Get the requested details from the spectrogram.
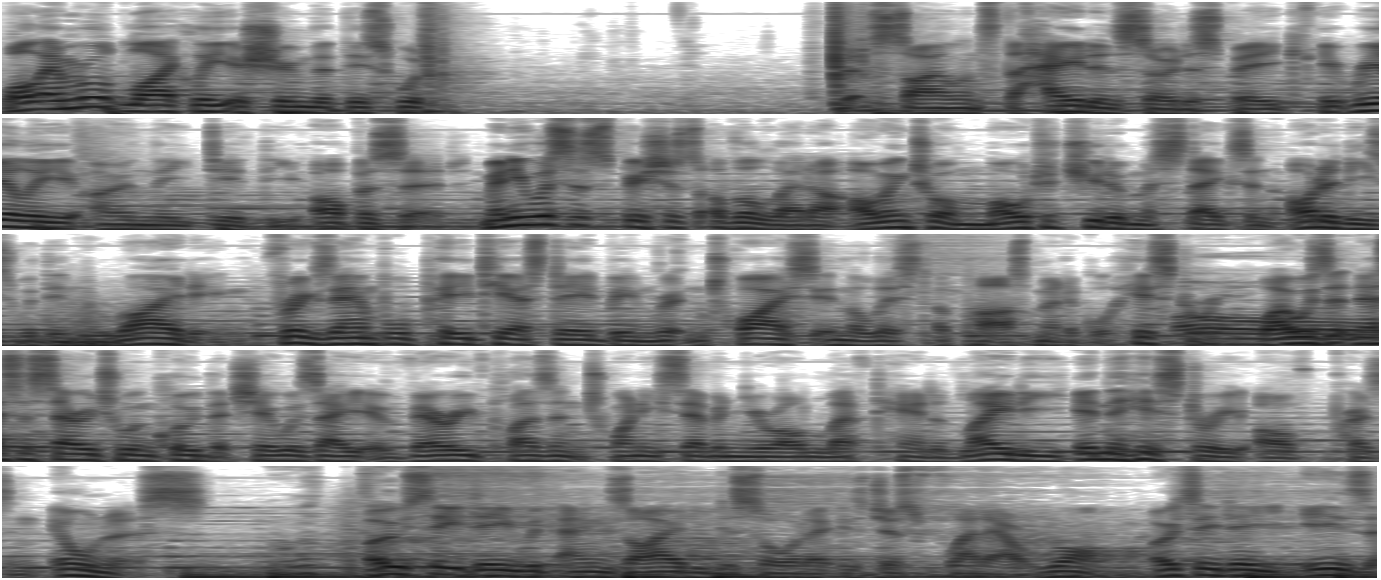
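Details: Adult male narrator with background music; normal fluent speech.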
